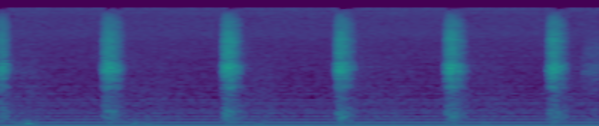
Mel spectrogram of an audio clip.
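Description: Gentle Kapalabhati yoga breathing, a practice suited to late pregnancy: five short, sharp, breathy exhalations pushed out at an even, steady pulse, with quiet pauses between them and no talk.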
